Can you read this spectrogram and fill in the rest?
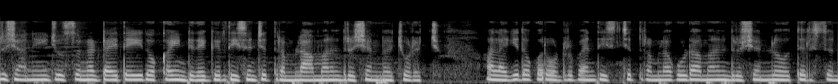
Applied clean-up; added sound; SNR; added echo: none; none; none; none.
